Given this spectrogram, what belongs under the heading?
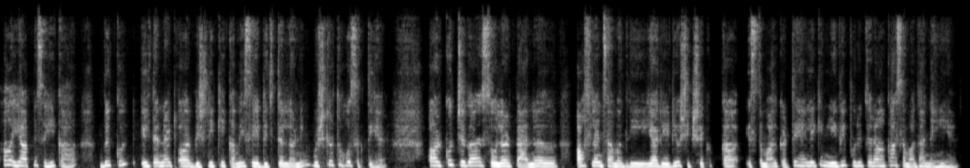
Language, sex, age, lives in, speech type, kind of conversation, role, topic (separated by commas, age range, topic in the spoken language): Hindi, female, 45-49, United States, read, expert-assistant, expert, क्या यह सच है कि हिमालय पर्वत हर साल थोड़ा-थोड़ा ऊँचा होता जा रहा है? इसके पीछे वैज्ञानिक कारण क्या हैं?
